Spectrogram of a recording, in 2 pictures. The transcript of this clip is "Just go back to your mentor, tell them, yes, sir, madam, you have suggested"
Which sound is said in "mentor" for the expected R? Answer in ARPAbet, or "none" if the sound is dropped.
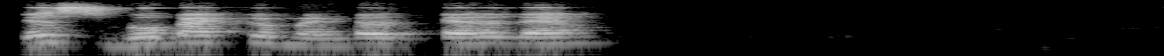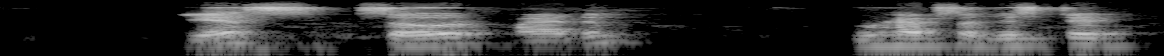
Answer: L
